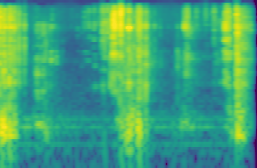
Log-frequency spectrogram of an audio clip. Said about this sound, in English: I'm, like, really chewing. Because this shit's good.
